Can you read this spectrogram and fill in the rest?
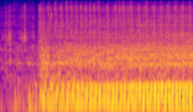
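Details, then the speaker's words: Portable generator, cold, dead battery so pull-started: short pull, catches at once and settles into steady low chug on choke; normal cold start. "I could use the electric start, but the battery's dead. So even though the battery's dead, you can still cold start it and still produce power."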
